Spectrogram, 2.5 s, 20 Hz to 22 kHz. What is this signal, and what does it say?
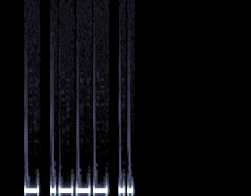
Morse code, heard as a keyed tone, about 28 wpm, 700 Hz. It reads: TJI
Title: USA Call Sign Postfixes - 3 Letters 28wpm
